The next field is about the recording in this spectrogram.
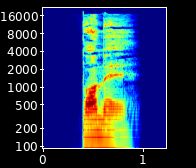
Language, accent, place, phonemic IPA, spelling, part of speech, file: German, Germany, Berlin, /ˈbɔməl/, Bommel, noun, De-Bommel.ogg
- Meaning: bobble (on a cap)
